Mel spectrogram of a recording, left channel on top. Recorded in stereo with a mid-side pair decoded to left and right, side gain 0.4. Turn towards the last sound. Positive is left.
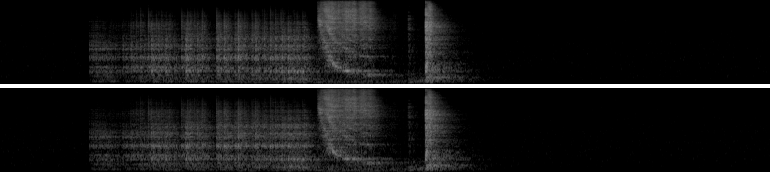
turn(degrees=15)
